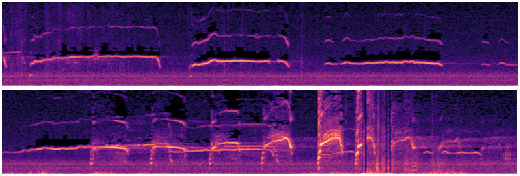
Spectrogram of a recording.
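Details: Father bald eagle defending its North East Florida nest against an intruder, captured by a nest livestream camera: long piercing whistled notes in sequence, breaking into a rapid excited chatter of short notes near the end, with some low bumping noise.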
